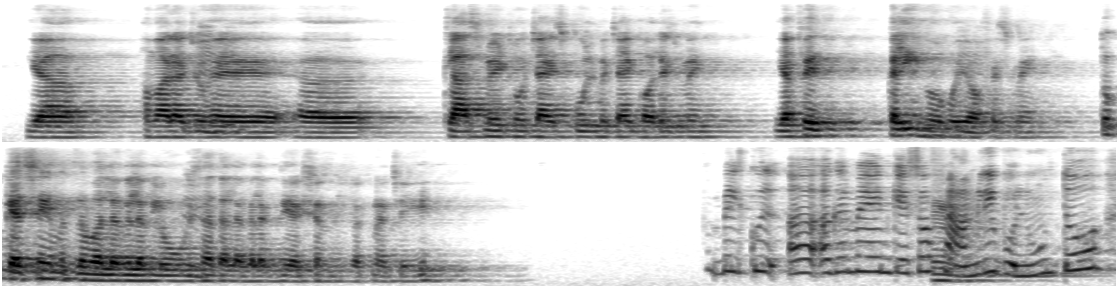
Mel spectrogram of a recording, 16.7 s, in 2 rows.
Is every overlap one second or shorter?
Yes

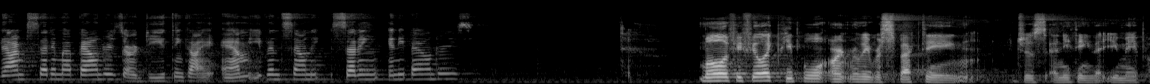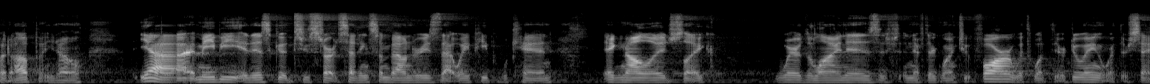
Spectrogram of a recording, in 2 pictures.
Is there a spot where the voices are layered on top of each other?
No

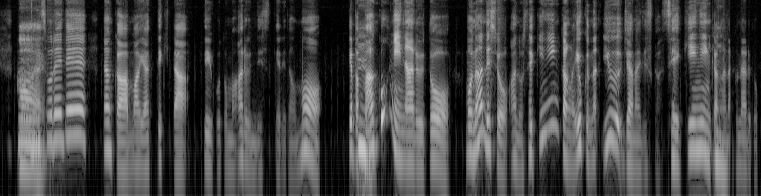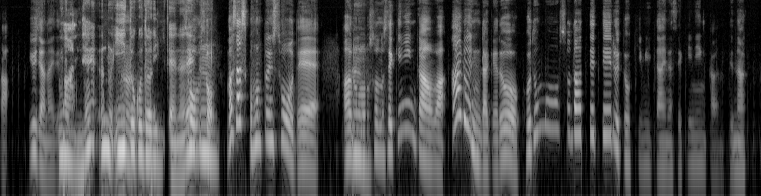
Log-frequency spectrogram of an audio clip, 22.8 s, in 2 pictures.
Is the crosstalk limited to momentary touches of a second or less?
Yes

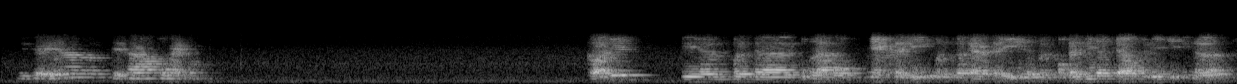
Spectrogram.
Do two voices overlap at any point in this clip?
No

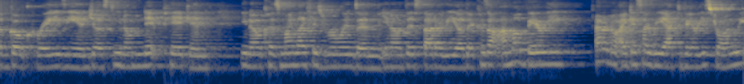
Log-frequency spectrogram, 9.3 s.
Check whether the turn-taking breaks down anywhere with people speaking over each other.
No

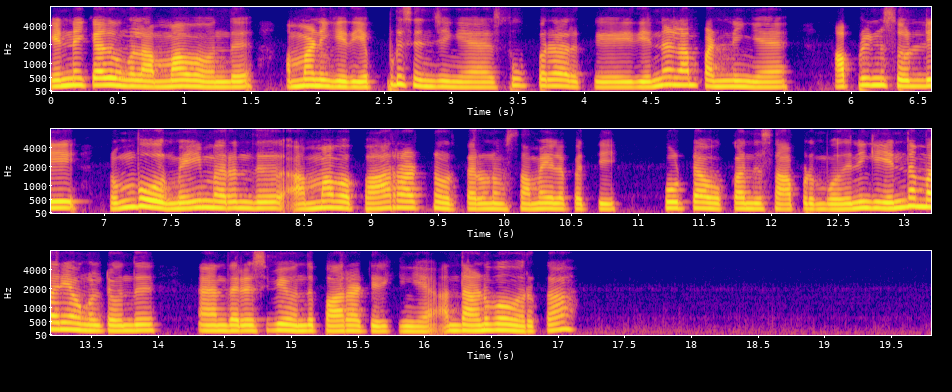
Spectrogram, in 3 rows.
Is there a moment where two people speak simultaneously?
No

